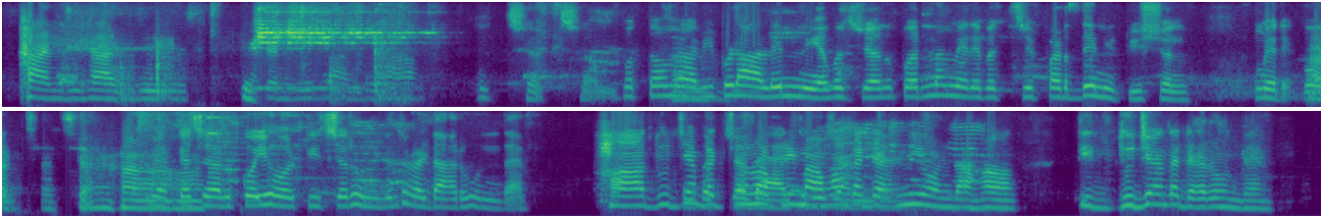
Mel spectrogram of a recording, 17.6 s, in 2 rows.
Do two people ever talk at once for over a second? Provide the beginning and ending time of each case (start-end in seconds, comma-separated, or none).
13.3-14.8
